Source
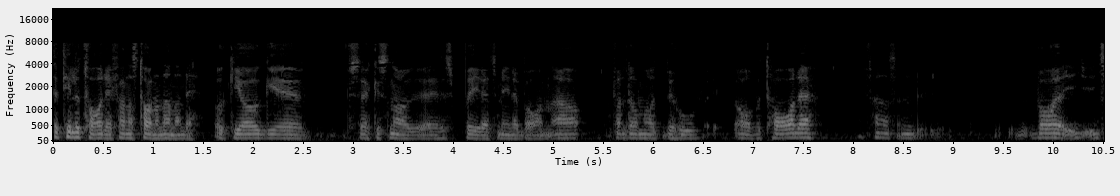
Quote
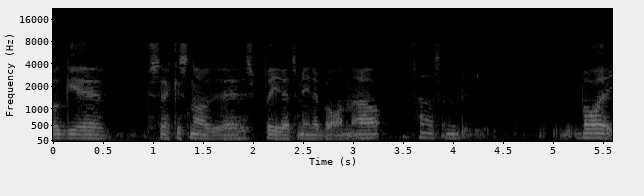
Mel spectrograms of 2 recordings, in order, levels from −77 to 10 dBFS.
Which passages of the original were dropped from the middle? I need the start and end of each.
5.4 s to 7.9 s

